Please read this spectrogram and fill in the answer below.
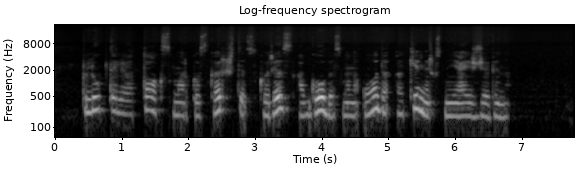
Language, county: Lithuanian, Vilnius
